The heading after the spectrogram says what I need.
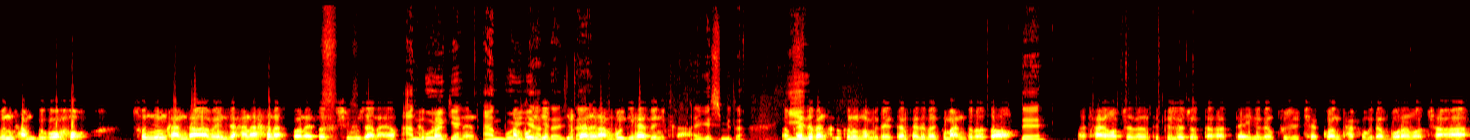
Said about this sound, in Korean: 통화 음질이 안 좋다고 해서 다시 좀 네. 연결할게요.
